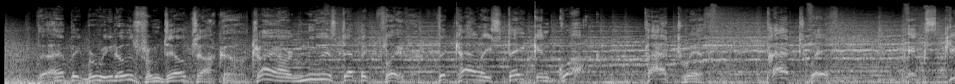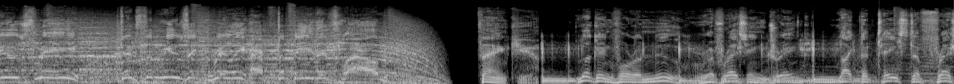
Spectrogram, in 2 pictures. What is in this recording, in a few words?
commercial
